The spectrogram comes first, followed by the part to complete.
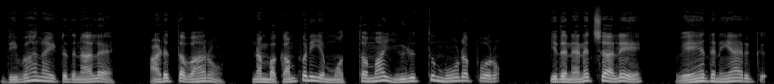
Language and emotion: Tamil, sad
